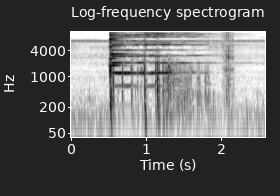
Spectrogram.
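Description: A steel camshaft is dropped onto the T6 flange of a 1.0 A/R metal turbine housing out on the street. It strikes with a sharp, bright metallic clang and a second hit that rings with clear bell-like tones before fading. The camshaft stays intact and does not break.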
